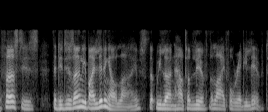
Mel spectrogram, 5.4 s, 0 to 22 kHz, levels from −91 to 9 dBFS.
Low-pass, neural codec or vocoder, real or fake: 7.2 kHz; vocoder, 44.1 kHz, 128 mel bands every 512 samples, BigVGAN v2; fake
